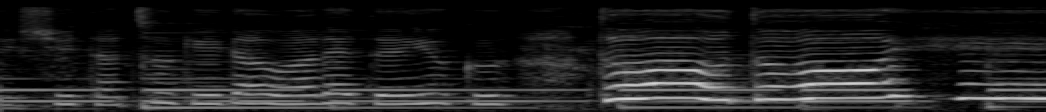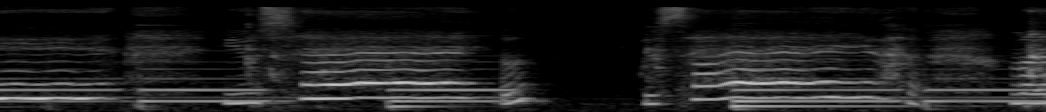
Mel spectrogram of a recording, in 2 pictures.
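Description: A woman singing a slow ballad over plucked guitar accompaniment. The sound cuts out for about half a second near the end.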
